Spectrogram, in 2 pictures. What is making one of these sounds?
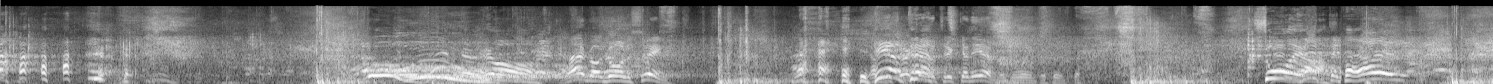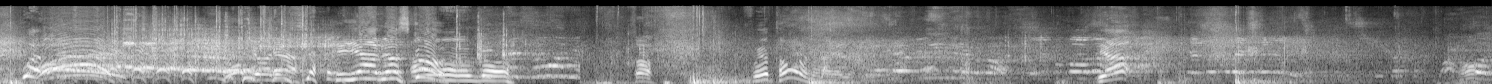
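Skate blades scrape and squeal on ice.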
